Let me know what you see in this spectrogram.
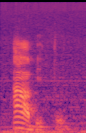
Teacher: Esta palavra é uma palavra proparoxítona, pois a sílaba tônica é o A.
